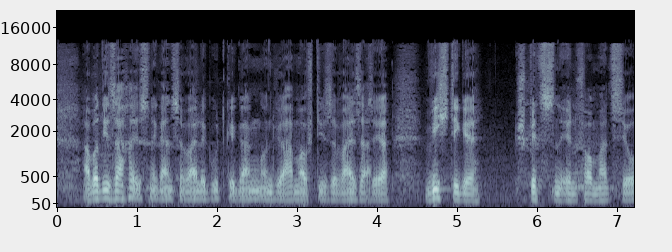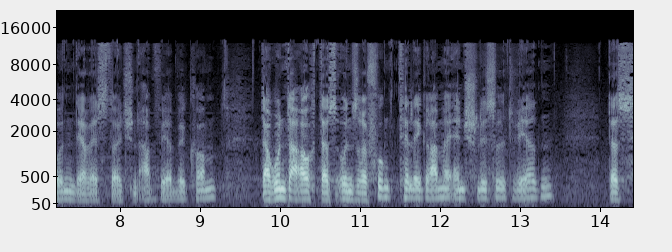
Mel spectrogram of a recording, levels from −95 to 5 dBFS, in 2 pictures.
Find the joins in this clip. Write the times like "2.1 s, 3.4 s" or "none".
3.9 s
